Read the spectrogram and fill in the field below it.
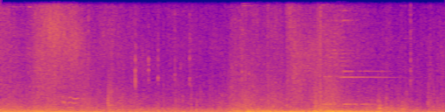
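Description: Lightning crackles and booms in loud bursts.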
